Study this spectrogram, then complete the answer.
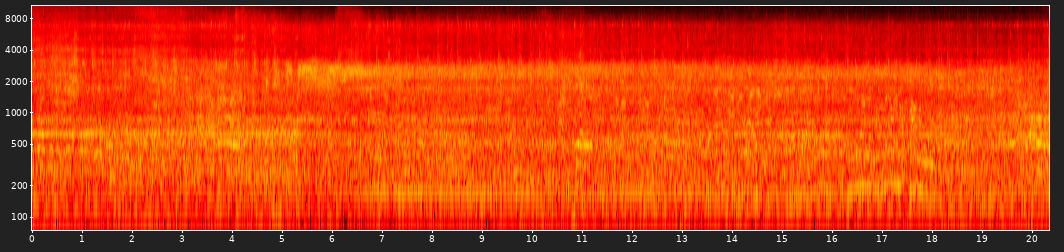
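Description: A lathe motor whirs steadily.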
